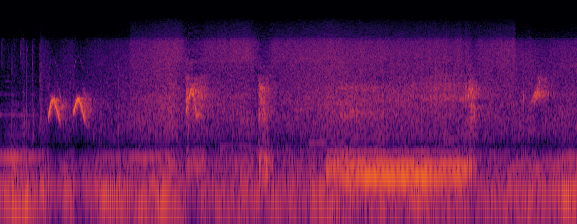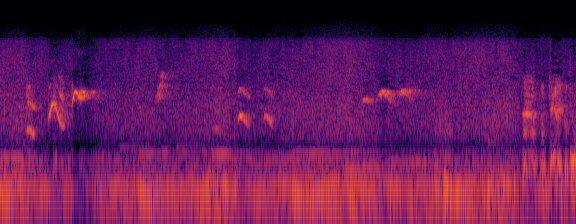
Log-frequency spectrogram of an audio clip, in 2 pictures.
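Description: Short, high whistles made through the vocal mechanism rather than the lips repeat irregularly over a steady low mechanical rumble, some sliding up or down in pitch, moderately loud, with no talking.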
